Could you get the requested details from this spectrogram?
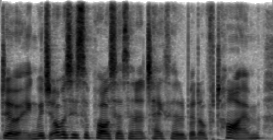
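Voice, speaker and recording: Over a very clean recording with a silent background, a woman speaks at a fairly quick pace. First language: German. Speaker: podcast host. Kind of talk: casual interview chat. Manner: long-winded, circling.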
